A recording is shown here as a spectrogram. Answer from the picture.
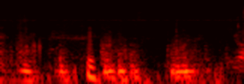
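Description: A man laughing in a few short, low chuckles.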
